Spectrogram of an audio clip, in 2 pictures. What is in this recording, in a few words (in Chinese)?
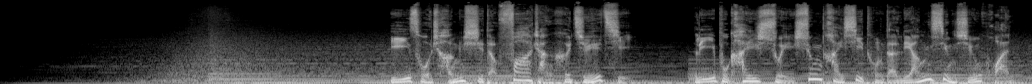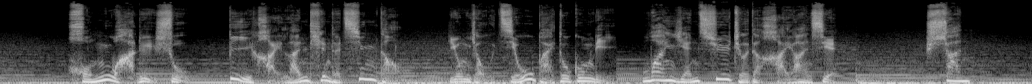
男 企业宣传; 青岛水务环境公司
